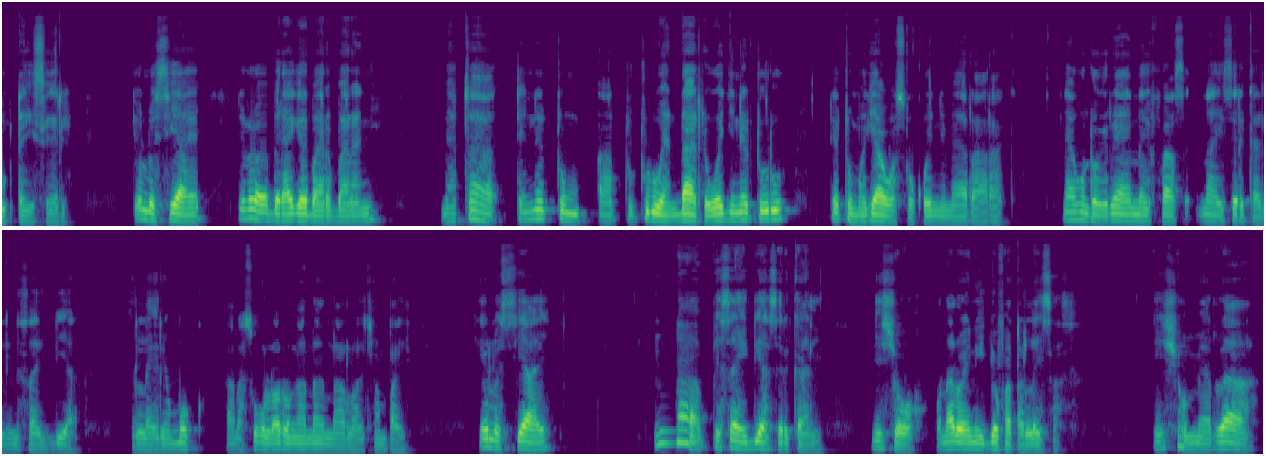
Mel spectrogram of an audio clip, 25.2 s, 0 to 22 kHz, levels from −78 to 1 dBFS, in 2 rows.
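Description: Repeated packet loss (robotic sound) runs from 1.87 to 4.56 s. Ten holes are patched by stretching the preceding sound, about 15% of the span, with the longest gap 62 ms, giving choppy speech with pieces missing.

Jitter buffer speed-up follows at 4.68 to 6.69 s, with speech running at 105% and about a tenth of a second trimmed out in pitch-period slices. It recurs briefly at 8.50 to 8.75 s, at 111% with roughly 40 ms removed. Pitch holds while the pace hurries.

Call audio freeze appears at 19.21 to 19.38 s. A 146 ms fading buzz or hiss fills the gap before speech resumes where it stopped, with nothing lost, likely because delayed packets drained the buffer.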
